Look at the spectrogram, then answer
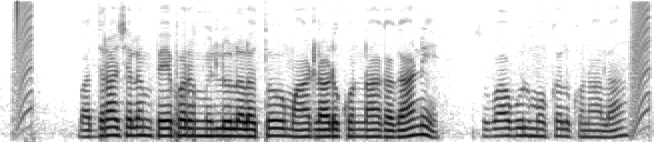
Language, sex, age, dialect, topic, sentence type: Telugu, male, 18-24, Central/Coastal, agriculture, statement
